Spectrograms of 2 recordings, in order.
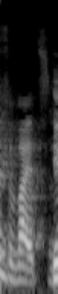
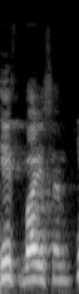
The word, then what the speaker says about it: Hefeweizen: Yo estoy con una Hefeweizen, ¿lo dije bien? Hefeweizen. – Hefeweizen. Hefeweizen.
